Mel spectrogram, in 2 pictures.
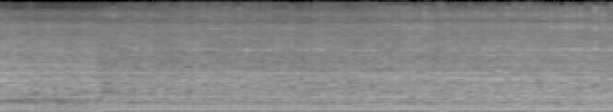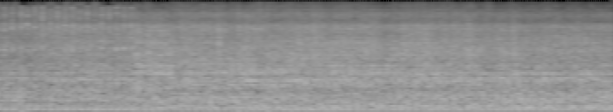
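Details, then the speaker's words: Tecumseh-engined MTD/Troy-Bilt snowblower after cleaning a gunked-up carburetor and dirty gas tank: small single holds a steady, even beat about four per second, no surging or stumbling; running normally. "totally gunk up and dirty and the gas tank was dirty but now it seems to be working okay"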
